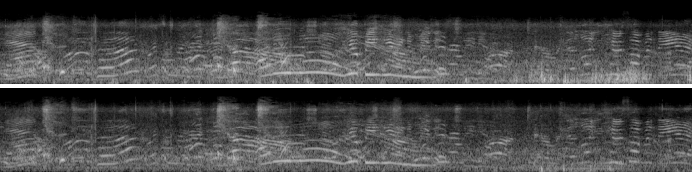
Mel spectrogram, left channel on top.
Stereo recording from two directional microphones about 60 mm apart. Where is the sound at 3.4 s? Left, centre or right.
Left.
